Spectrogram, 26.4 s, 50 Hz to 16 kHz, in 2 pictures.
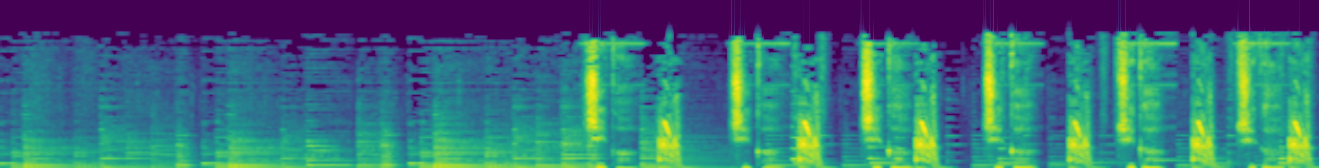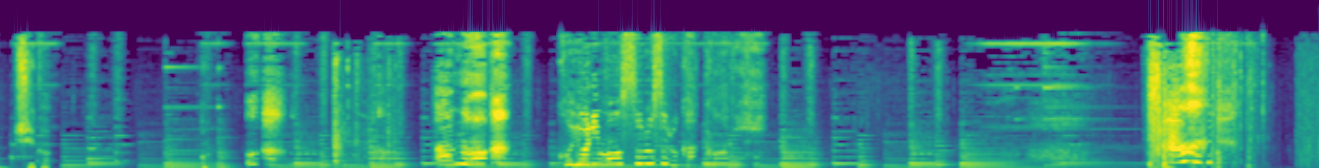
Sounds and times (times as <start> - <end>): Music: 0.0 - 24.8
Speech: 5.8 - 6.4, 17.5 - 20.8.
